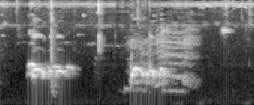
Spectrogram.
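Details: Local zebra dove, praised for an especially big voice, sings two rich phrases: a short rolling coo, then a longer bubbling, trilled phrase on a steady mid pitch, with faint high ringing behind.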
